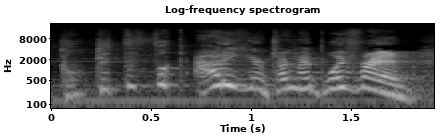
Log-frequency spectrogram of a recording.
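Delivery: high, loud, rapid yell; angry shooing. Acted. Girl chasing friends off her phone call, exasperated yell. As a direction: yell at your friends to clear off.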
